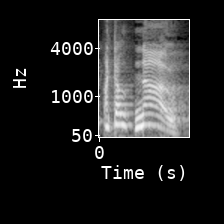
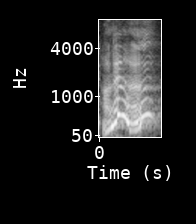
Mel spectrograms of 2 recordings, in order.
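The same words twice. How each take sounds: First: High, mock-furious retort. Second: Very high, small, feeble voice; weedy little voice. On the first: Michael answering May about her daughter, hammed-up fury. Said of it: "In a furious voice I sang". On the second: Acted. Michael admitting it to May, weedy little voice. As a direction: squeak it out weedily, rising at the end. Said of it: "in a weedy little voice I sang".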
